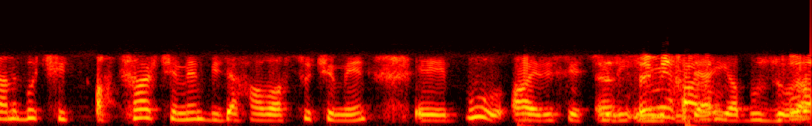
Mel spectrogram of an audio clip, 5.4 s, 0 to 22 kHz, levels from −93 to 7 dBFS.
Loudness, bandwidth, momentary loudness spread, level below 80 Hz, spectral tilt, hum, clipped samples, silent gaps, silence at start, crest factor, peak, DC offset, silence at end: -29 LUFS; 4.2 kHz; 9 LU; -64 dBFS; -7.5 dB/octave; none; under 0.1%; none; 0 s; 18 dB; -12 dBFS; under 0.1%; 0 s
